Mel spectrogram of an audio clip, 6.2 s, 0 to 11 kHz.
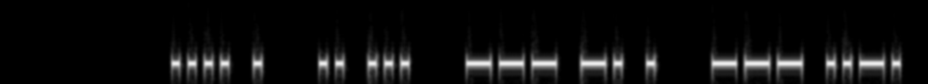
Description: Morse code, heard as a keyed tone, about 22 wpm, 700 Hz. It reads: HE IS ONE OF
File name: practice / 22wpm / Sentences with 4-Word Phrases - 22wpm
